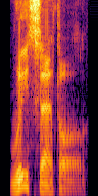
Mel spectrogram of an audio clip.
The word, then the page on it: resettle: British English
